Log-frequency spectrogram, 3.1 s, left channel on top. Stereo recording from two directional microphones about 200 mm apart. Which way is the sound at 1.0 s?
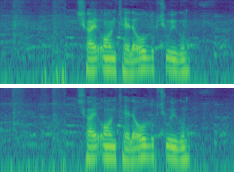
15° right (ahead or behind).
